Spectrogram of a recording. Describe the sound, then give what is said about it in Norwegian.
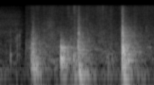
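Four footsteps climbing the stairs at Hund gård, the oldest farm in Gjøvik, Oppland, uneven in timing, each a dull, scuffing thud, with the last one landing hardest. No one speaks. “Vi går opp trappene på Hund gård på Gjøvik.”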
